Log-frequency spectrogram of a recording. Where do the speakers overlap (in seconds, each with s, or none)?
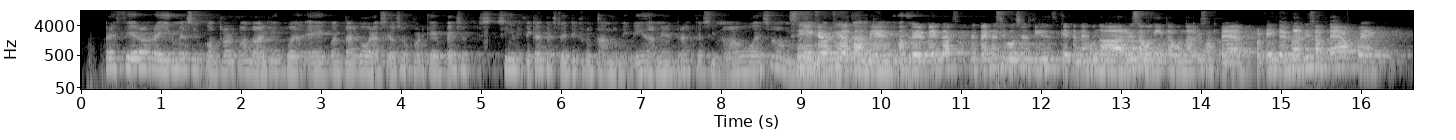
8.9 s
